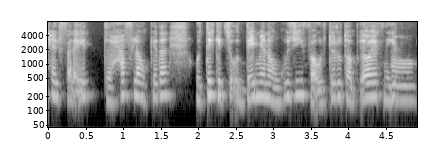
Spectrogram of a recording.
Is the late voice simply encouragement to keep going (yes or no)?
yes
